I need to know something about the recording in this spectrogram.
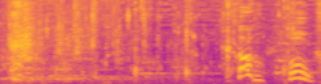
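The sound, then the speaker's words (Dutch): Water for reindeer pours and splashes in a short burst at the start, followed by a couple of brief voiced sounds near the end. “En hier is het water voor de rendieren.”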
